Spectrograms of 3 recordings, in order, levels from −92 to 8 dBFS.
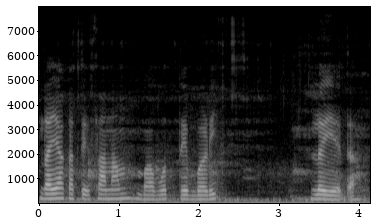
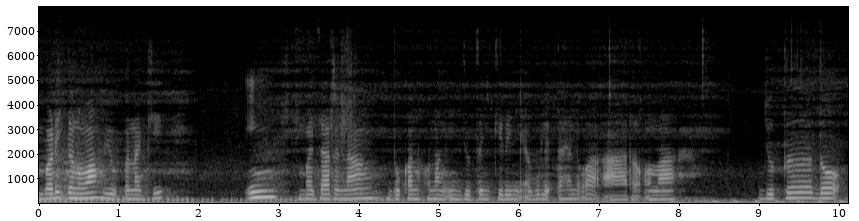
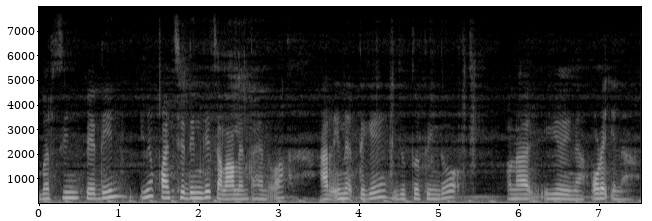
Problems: none marked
